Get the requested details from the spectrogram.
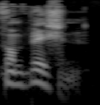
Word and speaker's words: completion: Sentence completion. Ça nous a dit dans la sentence, c'est que l'accent tombe sous sen, sous premier syllabe là. Sentence completion. Pour completion dans lui-même, accent tombé sous deuxième syllabe là.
